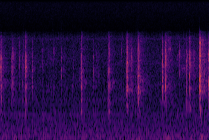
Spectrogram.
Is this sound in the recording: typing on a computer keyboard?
yes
